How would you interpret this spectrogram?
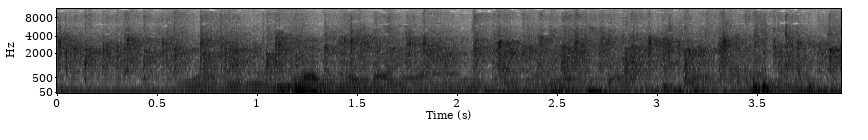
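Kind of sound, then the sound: crowd, audience applause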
